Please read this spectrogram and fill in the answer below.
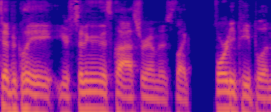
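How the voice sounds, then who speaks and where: A man is speaking. The background is quiet. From North Dakota. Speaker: retired army officer, author and political candidate. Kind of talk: interview about his book.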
